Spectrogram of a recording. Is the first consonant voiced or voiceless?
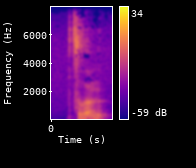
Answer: voiceless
